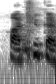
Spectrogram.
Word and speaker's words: Huachuca: to on saturday i went to fort hotchoka huachuca right is that how you say it not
